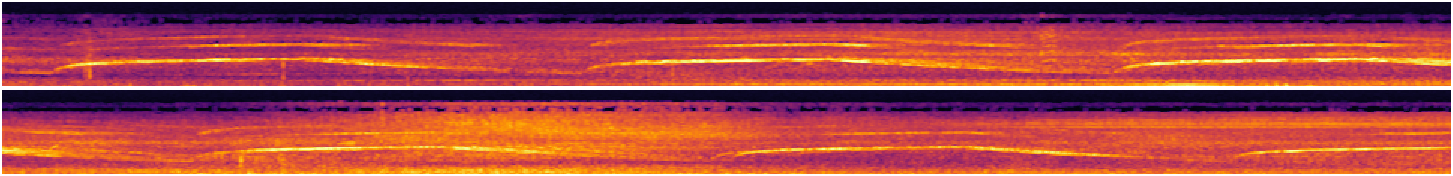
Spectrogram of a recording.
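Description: Fire engine siren wailing in a slow wail, its pitch rising and then falling in repeated cycles about every five seconds as the engine responds to a call.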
